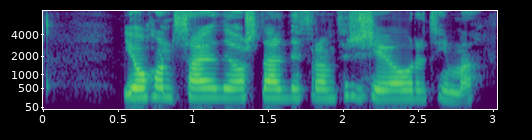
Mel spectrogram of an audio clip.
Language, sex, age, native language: Icelandic, female, 13, Icelandic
